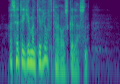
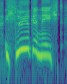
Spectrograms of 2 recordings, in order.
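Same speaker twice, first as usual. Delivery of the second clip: higher, louder, slow insistent cry; 13 semitones higher, 6 dB louder, slower than usual. A narrator's reading. Harry protesting to the court, crying out loud. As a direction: shout it over the murmuring court. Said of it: "rief Harry laut".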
